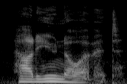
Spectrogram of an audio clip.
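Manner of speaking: ordinary delivery, nothing marked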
